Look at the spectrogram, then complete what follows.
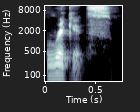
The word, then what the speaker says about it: Ricketts: I'm sorry, I keep I just been reading maybe I said his name wrong in the past, but it's Ricketts. thus uh suppressing his growth, brand opportunities, and tarnishing his reputation.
